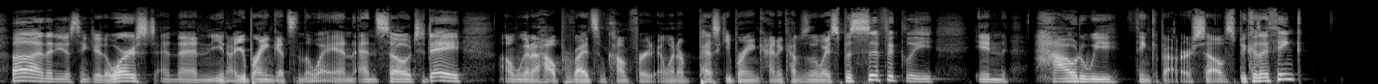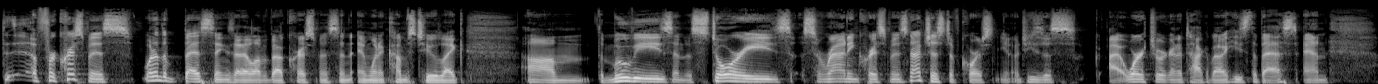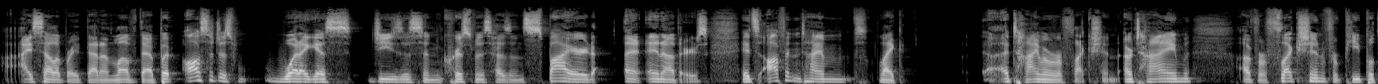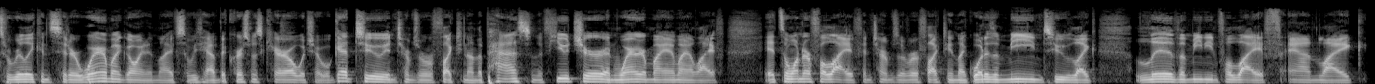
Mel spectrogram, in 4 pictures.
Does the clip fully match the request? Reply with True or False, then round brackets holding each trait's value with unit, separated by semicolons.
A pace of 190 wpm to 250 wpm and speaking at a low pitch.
True (205 wpm; 115 Hz)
